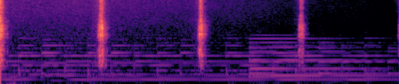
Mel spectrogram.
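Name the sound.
clock ticking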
